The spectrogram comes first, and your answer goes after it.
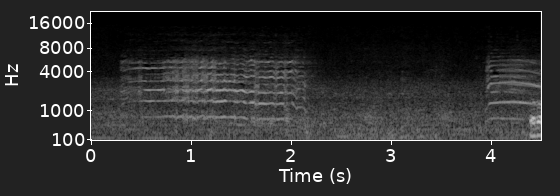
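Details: A colt foal by Livello out of a Carlos DZ Acorado mare gives a long whinny of about two seconds with stacked wavering harmonics, followed by a short second whinny near the end; faint background murmur.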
